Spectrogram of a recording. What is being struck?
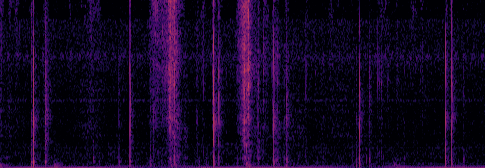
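Cardboard game console box.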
